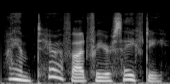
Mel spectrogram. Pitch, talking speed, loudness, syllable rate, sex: 200 Hz, 210 wpm, -16 LUFS, 6.5 syllables/s, female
